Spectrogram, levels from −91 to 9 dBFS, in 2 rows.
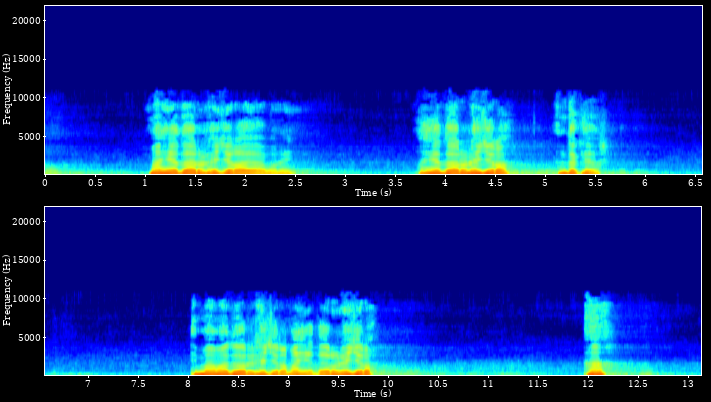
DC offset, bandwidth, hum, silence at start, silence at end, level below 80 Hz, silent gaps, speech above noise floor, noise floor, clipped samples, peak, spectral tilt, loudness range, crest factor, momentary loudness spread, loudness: under 0.1%; 9.8 kHz; none; 0 s; 0.5 s; -46 dBFS; none; 37 dB; -54 dBFS; under 0.1%; -6 dBFS; -7.5 dB/octave; 6 LU; 16 dB; 15 LU; -18 LUFS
